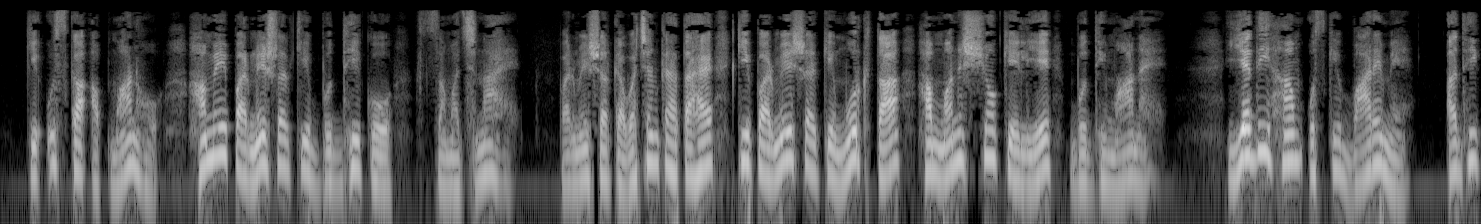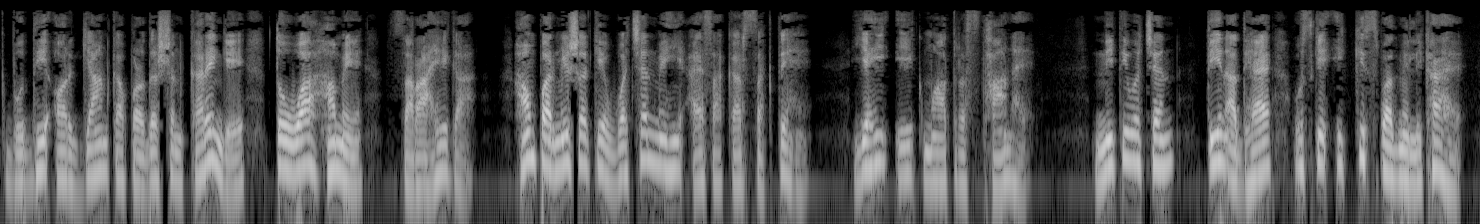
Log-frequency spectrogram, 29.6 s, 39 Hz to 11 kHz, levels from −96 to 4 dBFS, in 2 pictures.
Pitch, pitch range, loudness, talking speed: 135 Hz, 110-165 Hz, -25 LUFS, 135 wpm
